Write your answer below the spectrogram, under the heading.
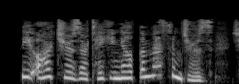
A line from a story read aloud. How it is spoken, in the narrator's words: she gasped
